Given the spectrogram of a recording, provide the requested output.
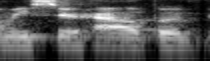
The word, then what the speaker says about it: Tzu-Hao: And actually, on that subject, so the way I pronounce my name in English, Tzu-Hao, that's actually an anglicized pronunciation. Like the actual name in Mandarin is Tzu-Hao. So Hao aside, Zi is not a sound that exists in English.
